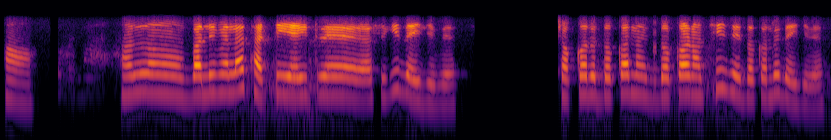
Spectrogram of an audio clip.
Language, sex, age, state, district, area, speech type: Odia, female, 30-45, Odisha, Malkangiri, urban, conversation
